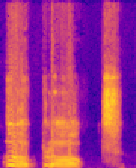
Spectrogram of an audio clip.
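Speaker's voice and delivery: very high far whiny wail, mocking; mock crying wail. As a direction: squeal it like a bawling baby. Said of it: "Fucking wuss".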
